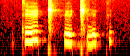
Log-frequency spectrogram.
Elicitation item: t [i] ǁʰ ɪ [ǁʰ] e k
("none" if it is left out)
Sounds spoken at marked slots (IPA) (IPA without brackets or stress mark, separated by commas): e, ɡ͡ǁ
